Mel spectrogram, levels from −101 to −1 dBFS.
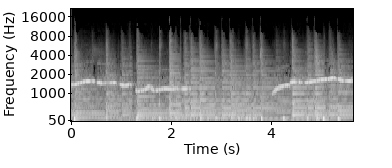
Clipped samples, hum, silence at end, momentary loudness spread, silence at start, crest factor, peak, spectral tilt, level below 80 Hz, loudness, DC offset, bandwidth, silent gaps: under 0.1%; none; 0 s; 8 LU; 0 s; 16 dB; -2 dBFS; -7 dB/octave; -34 dBFS; -19 LUFS; under 0.1%; 9.6 kHz; none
